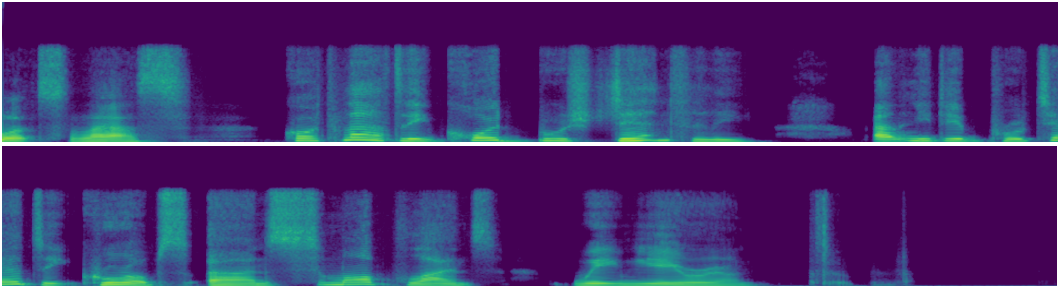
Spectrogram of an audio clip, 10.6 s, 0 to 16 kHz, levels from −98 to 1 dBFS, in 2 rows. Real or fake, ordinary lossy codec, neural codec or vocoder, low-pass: fake; none; codec, 16 kHz in and 24 kHz out, 0.4 kbps, LongCat-Audio-Codec, four codebook decoder; 10.8 kHz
